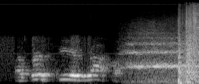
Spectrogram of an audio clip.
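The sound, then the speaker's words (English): A brief voice is followed by a loud car tire screech, a sustained high squeal that ends abruptly in a sharp crash with shattering impact noise. “If you've been hurt in a car accident, call the lawyers at the Carlisle Law Firm.”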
